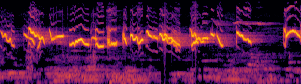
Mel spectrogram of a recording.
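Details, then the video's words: Yellow white-eye from Lombok, lure recording of 'ciak ciak' calls for birds that have stopped singing: an unbroken three-second stream of high, twisting chirps. "CIAK CIAK JOSS KECIAL KUNING AMPUH||PANCINGAN KECIAL MALAS BUNYI||"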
